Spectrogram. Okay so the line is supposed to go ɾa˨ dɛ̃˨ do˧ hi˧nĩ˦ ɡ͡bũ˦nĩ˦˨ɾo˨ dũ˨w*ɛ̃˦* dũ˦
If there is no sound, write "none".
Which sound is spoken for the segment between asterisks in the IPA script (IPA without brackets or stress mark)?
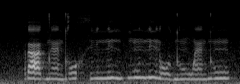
ɛ̃˨˦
